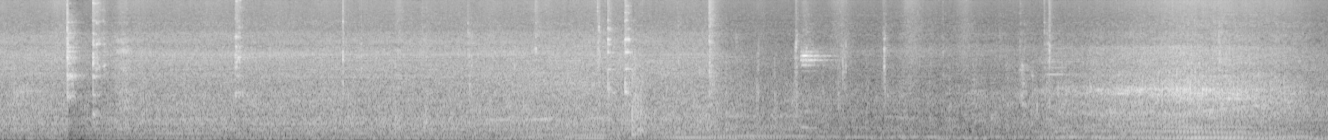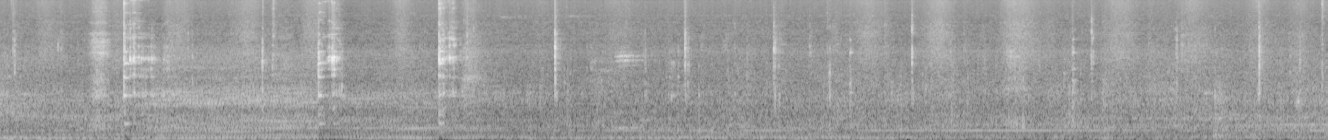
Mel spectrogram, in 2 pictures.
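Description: A metal spoon clinking and scraping against plates and a glass bowl during a meal, in scattered sharp clinks over a steady background noise. About midway a broader rushing sound swells up and fades over a few seconds.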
